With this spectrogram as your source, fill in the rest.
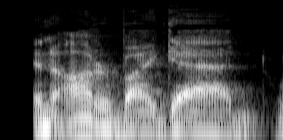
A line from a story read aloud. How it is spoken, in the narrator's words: we exclaimed in the same breath, laughing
